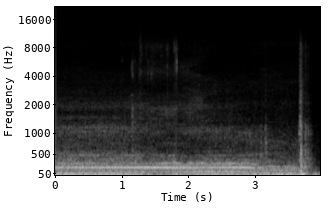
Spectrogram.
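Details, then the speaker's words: Auction car, likely a Nissan Altima, power-braking in reverse: deep, uneven chugging under load with a stumbling beat, no rise in revs, then cuts off; lacks power, service engine light flashing; dead cylinder suspected. "i'm stepping on the gas power breaking it in reverse i don't have enough power to do nothing now i got the service engine light flashing"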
